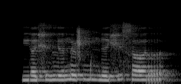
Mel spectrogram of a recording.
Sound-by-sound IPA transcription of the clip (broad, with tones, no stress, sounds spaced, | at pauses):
j ɛ˨ xʲ a̤˧ lʲ ɐ˨˦ n eː˧ ʂ ŋ͡m ɘ˧ ŋ eː˨ xʲ ɛ̤˦ s ɐː˦ r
